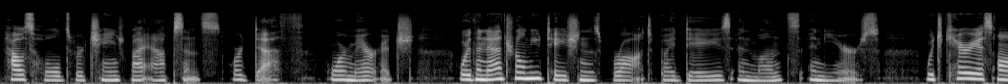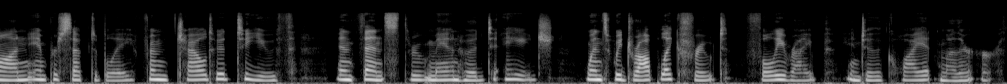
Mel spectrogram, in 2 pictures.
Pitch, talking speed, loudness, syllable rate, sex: 205 Hz, 140 wpm, -19 LUFS, 4.1 syllables/s, female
